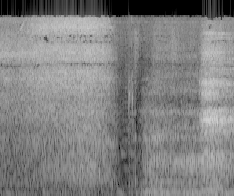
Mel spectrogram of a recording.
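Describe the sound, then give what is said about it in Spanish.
A single slow, deep breath, a long airy inhale, a brief pause, then a full, breathy exhale, fairly loud, with no talking. “que es el respirar. Fíjate, profundamente, que no lo hacemos.”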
